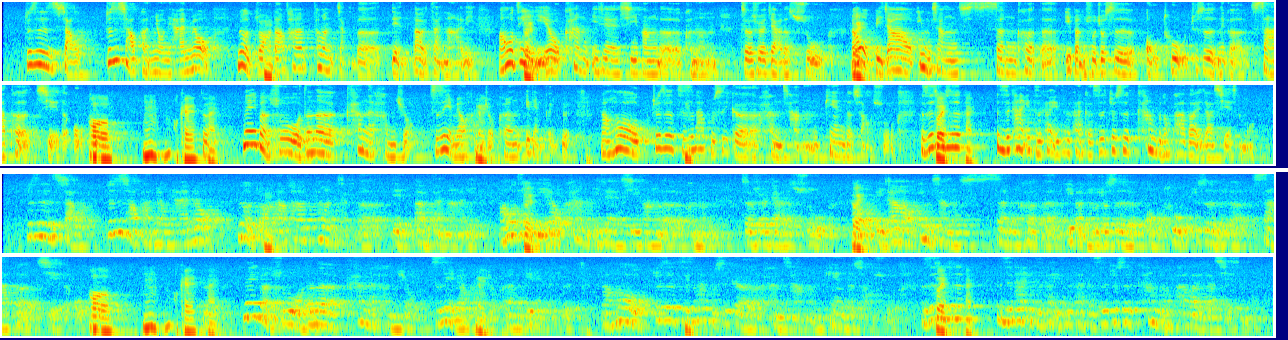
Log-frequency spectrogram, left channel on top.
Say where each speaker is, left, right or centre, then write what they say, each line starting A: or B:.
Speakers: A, on the left (about 80°); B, on the left (about 25°).
A: 就是小就是小朋友，你还没有没有抓到他他们讲的点到底在哪里。
B: 嗯，
A: 然后我自己也有看一些西方的可能哲学家的书，
B: 对
A: 然后我比较印象深刻的一本书就是《呕吐》，
B: 对，
A: 就是那个沙特写的《呕吐》。
B: 哦，嗯嗯，OK，
A: 对，
B: 哎，
A: 那一本书我真的看了很久，其实也没有很久，
B: 对，
A: 可能一两个月。
B: 是，
A: 然后就是其实它不是一个很长篇的小说，
B: 嗯，
A: 可是就是一直看，
B: 对，哎，
A: 一直看，一直看，可是就是看不懂他到底在写什么。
